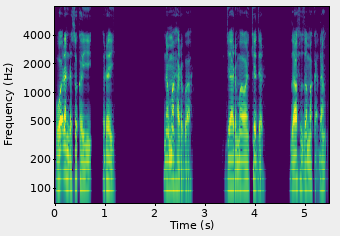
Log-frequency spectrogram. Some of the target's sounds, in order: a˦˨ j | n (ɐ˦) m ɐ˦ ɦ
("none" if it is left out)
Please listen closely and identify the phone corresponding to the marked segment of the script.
a˦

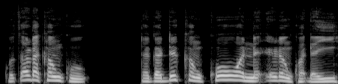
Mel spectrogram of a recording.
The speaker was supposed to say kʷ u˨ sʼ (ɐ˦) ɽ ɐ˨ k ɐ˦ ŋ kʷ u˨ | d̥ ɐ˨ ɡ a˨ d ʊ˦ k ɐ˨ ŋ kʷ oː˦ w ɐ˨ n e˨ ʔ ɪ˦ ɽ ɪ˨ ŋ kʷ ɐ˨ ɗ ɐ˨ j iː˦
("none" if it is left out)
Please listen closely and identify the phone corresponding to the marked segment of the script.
ɐ˦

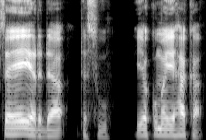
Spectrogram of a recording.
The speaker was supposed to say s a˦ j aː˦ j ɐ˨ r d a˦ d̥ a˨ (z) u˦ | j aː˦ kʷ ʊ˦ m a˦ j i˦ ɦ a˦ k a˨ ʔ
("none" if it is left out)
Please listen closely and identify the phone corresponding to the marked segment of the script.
s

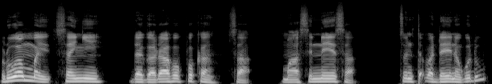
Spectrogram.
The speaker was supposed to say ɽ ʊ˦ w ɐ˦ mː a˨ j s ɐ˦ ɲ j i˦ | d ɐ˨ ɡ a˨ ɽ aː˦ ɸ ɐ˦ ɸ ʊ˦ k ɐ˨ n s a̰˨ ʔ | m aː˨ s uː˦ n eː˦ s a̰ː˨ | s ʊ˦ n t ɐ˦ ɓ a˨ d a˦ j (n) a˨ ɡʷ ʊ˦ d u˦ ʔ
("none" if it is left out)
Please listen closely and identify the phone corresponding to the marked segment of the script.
n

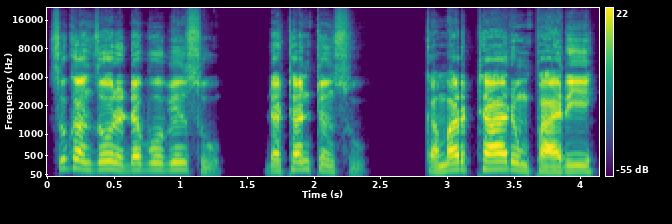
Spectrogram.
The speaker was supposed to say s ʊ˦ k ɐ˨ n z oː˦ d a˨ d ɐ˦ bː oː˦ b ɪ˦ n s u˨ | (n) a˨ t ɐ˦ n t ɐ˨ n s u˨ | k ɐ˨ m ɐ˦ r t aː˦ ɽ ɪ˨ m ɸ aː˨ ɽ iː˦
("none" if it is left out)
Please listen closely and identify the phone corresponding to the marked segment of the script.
d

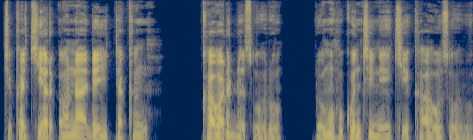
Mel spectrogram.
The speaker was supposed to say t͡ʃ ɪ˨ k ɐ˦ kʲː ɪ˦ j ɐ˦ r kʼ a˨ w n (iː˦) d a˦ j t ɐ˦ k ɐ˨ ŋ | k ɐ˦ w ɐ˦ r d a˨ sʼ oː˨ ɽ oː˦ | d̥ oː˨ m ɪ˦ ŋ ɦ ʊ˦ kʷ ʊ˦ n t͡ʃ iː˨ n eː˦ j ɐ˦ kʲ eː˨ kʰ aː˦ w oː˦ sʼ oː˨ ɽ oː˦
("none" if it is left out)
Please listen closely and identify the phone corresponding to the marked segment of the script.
aː˦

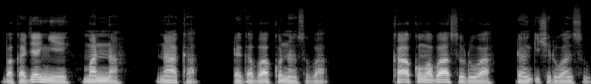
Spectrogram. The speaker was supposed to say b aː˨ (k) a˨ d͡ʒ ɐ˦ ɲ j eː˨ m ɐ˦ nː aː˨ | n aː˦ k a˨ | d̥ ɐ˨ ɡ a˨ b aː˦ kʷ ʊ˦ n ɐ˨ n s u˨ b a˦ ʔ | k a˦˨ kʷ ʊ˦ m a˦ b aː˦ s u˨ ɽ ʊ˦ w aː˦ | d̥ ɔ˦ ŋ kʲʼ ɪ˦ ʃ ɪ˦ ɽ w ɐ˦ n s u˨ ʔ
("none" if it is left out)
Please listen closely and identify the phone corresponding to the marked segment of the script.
k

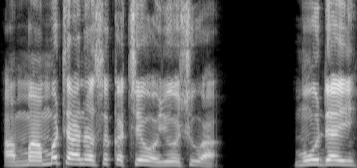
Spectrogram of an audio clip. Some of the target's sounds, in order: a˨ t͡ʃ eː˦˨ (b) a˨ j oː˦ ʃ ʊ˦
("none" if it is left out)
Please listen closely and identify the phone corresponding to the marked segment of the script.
w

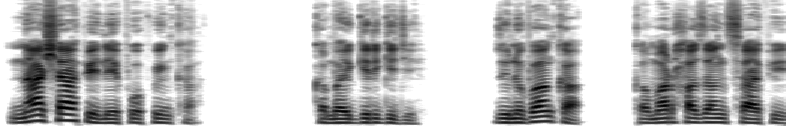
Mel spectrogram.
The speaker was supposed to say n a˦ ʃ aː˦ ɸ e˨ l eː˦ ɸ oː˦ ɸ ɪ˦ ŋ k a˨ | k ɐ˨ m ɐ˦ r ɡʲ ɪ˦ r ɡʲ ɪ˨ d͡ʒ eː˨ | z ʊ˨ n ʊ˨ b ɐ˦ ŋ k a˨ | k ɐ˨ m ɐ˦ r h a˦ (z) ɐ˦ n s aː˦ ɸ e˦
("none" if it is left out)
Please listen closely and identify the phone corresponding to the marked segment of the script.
z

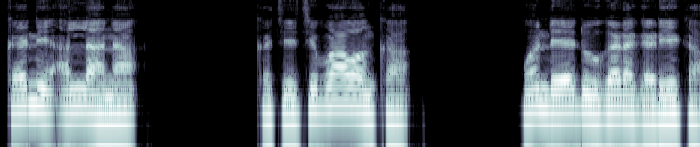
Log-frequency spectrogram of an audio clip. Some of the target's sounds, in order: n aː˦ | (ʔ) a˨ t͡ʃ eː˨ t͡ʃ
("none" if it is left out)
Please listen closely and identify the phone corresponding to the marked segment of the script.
k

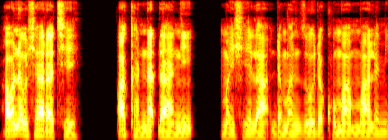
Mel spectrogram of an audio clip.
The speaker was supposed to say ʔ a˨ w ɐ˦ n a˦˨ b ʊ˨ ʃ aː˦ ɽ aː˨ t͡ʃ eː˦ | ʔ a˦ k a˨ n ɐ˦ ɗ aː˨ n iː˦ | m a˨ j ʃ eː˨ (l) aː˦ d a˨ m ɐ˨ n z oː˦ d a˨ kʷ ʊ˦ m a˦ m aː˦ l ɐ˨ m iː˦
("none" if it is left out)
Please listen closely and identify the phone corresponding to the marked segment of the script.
l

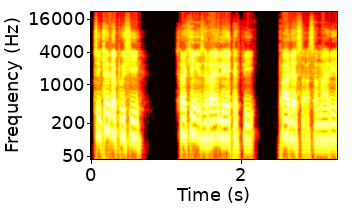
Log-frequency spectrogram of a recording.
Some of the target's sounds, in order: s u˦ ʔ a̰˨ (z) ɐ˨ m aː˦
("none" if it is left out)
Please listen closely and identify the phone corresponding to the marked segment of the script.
s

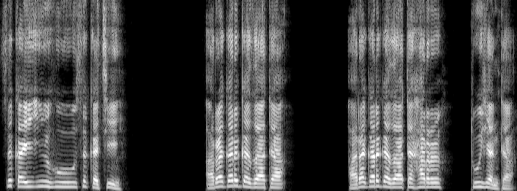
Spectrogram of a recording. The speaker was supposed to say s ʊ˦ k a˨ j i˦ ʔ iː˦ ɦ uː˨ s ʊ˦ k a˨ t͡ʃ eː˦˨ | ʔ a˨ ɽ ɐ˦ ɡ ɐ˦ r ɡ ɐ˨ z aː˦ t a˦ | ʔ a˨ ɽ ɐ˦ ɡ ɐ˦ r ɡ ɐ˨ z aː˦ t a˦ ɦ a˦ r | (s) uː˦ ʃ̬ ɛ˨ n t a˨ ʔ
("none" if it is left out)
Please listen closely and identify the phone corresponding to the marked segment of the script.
t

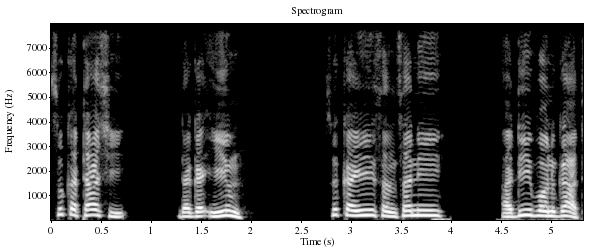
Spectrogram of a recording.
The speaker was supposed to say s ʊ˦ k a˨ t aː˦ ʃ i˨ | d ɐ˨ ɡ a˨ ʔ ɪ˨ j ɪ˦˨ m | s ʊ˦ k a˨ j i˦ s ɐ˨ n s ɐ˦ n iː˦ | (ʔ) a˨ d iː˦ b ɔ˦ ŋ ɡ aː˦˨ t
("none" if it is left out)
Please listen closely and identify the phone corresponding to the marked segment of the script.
ʔ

